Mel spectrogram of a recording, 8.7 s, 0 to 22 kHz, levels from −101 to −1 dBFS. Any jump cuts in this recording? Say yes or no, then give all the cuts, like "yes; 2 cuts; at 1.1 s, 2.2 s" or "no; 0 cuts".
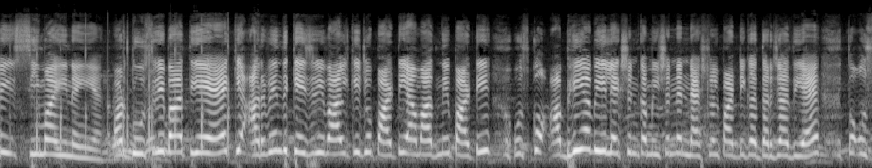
no; 0 cuts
